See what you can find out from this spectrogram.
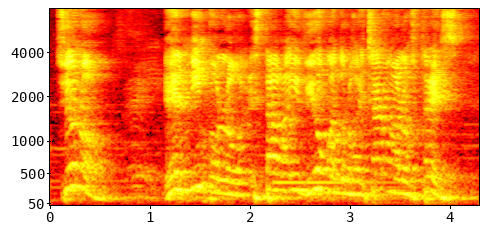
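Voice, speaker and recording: A man's voice: high-pitched, sing-song, normal speed, recorded from a distance, soft background music. A man preaching a sermon who asks the congregation to repeat his words and acts out complaining voices in quotes. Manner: call-and-response, asking the congregation to repeat. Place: church hall. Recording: echoey room, voice from off-mic.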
